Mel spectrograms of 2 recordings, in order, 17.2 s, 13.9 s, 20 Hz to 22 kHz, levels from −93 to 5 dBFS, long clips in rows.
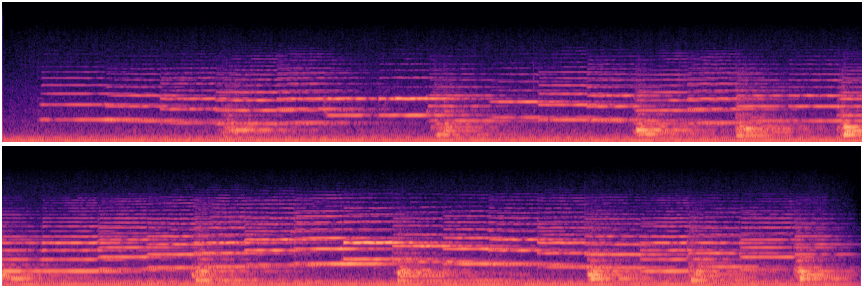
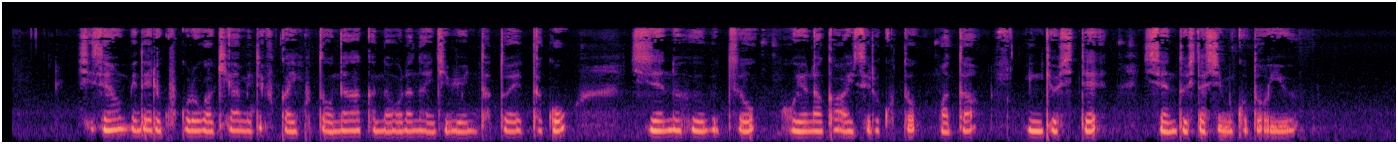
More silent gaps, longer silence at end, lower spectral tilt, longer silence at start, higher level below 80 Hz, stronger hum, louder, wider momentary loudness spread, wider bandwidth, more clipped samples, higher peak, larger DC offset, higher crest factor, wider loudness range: neither; second, 0 s vs 1 s; first, -7.5 dB/octave vs -3.5 dB/octave; second, 0 s vs 0.8 s; first, -32 dBFS vs -74 dBFS; neither; first, -21 LUFS vs -25 LUFS; about the same, 10 LU vs 9 LU; second, 7.6 kHz vs 11.5 kHz; neither; first, -2 dBFS vs -6 dBFS; neither; about the same, 18 dB vs 20 dB; first, 5 LU vs 2 LU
